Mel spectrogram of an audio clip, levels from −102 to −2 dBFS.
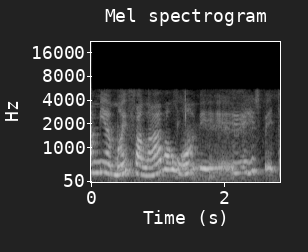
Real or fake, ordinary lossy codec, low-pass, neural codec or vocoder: real; none; 5.4 kHz; none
